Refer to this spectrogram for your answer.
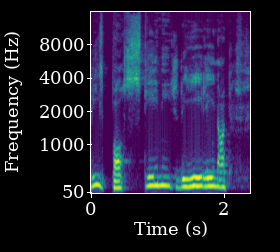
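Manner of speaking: put-on drawn-out Dudley accent. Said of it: "If you want to hear it in the raw, you need to go to somewhere like Dudley".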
